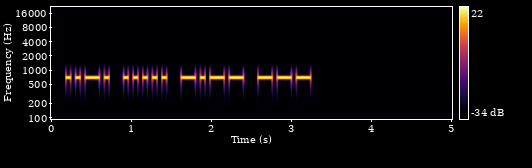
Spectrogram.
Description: Morse code, heard as a keyed tone, about 20 wpm, 700 Hz. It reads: F5YO
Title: DXCC-100 Call Signs - 4 Characters - 20wpm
